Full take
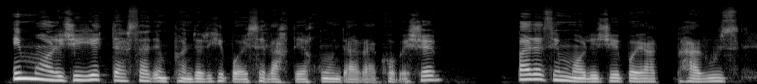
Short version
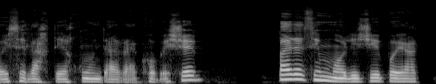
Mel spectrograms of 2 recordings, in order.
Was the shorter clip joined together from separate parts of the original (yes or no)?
no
